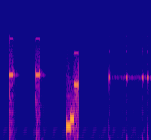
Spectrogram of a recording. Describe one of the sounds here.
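A quick rising electronic chime sounds.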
